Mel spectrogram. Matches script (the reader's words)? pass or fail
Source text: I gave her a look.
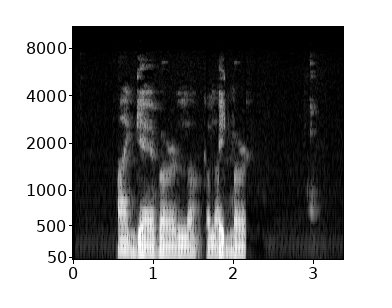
fail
